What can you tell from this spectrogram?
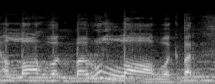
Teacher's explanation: لام کے اوپر کھڑی حرکت ہے جو کہ 1 الف یعنی 2 حرکات کے برابر کھینچی جائے گی. یہ 1 حرکت ہے آدھا الف کے برابر، اور یہ پھر آگے اس کے ساتھ مل رہی ہے.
